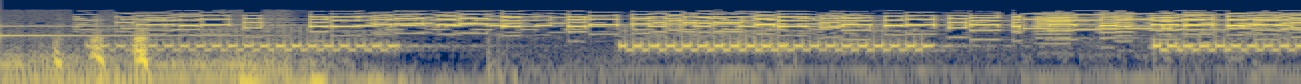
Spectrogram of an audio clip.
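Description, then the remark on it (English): An electronic cell phone ringtone plays a bright, repeating melodic pattern with steady pulsing tones, looping several times, clear with no talking. “Oh, cell phone ringing, obviously, right?”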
